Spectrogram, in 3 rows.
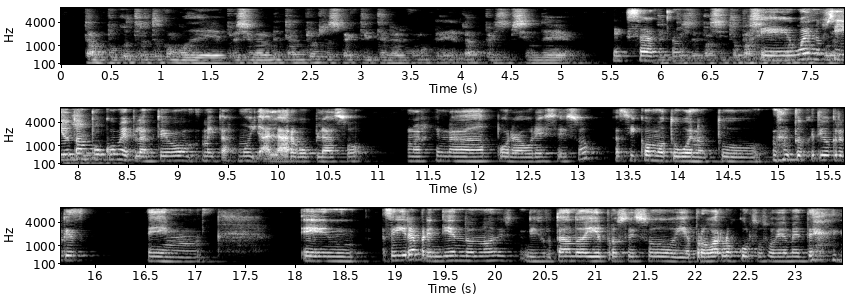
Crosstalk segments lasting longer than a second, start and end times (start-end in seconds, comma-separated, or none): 7.0-8.2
